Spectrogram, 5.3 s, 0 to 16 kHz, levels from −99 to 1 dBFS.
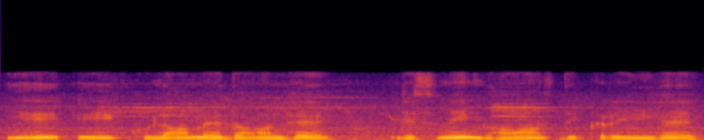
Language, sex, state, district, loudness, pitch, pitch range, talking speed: Hindi, female, Maharashtra, Mumbai Suburban, -14 LUFS, 140 Hz, 130-155 Hz, 115 wpm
